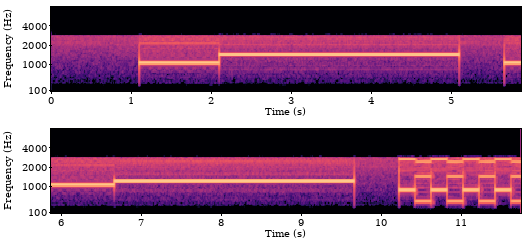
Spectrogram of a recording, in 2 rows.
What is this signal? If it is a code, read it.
Two-tone page, heard as a one-second tone, then a three-second tone, about 1060 then 1430 Hz, about 1060 then 1220 Hz, with noise. It is heard from 1.1 to 9.7 s.
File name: pager / 98 FIRE / wcalert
